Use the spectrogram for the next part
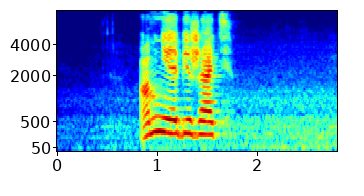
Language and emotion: Russian, neutral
